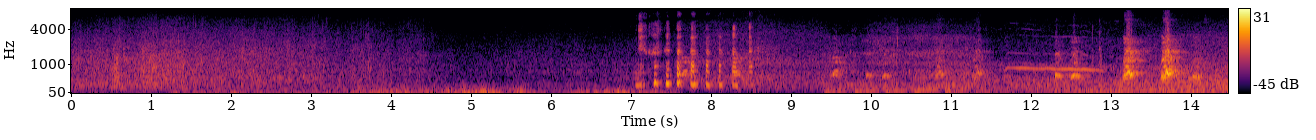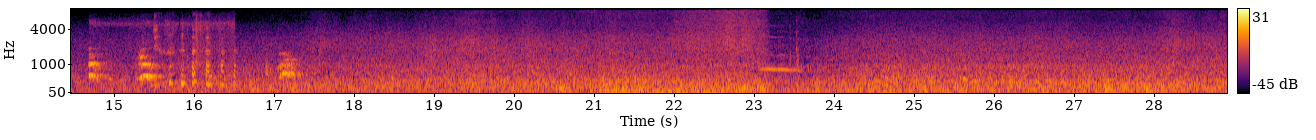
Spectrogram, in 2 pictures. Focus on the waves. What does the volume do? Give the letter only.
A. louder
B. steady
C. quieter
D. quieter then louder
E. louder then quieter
A.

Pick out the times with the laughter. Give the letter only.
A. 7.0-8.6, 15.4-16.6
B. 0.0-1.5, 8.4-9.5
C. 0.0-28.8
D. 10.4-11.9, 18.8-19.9
A.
